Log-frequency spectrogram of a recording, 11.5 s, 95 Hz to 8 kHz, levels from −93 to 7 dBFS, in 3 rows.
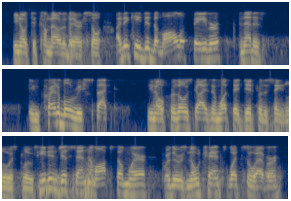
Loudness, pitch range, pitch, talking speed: -24 LUFS, 120-155 Hz, 125 Hz, 250 wpm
